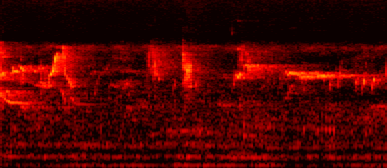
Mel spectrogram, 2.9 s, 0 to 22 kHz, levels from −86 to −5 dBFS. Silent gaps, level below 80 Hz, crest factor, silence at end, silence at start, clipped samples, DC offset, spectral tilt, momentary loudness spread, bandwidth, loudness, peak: none; -76 dBFS; 22 dB; 0 s; 0 s; under 0.1%; under 0.1%; 2 dB/octave; 13 LU; over 20 kHz; -39 LUFS; -20 dBFS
